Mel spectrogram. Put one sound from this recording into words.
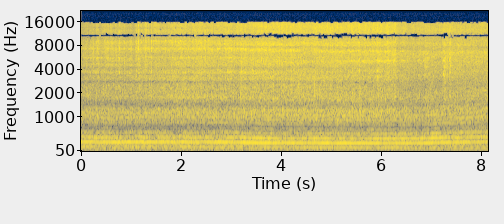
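Corn stalks crunch and shred as a harvester cuts them.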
